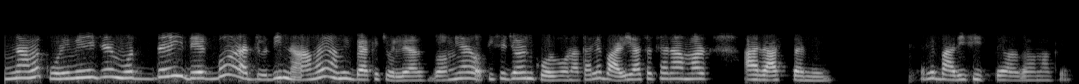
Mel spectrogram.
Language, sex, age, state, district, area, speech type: Bengali, female, 45-60, West Bengal, Hooghly, rural, conversation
